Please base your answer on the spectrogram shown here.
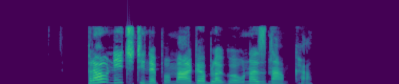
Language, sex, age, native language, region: Slovenian, female, 18-29, Slovenian, Central Slovenia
